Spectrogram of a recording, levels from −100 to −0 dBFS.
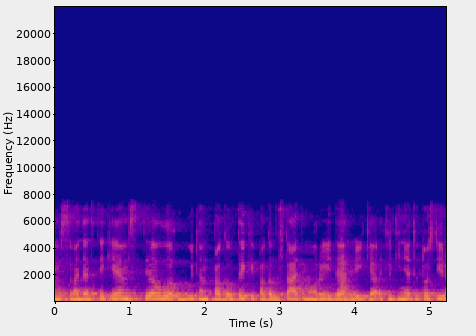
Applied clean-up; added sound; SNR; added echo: none; Bowed string instrument; 14 dB; reverberation time 0.7 s.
